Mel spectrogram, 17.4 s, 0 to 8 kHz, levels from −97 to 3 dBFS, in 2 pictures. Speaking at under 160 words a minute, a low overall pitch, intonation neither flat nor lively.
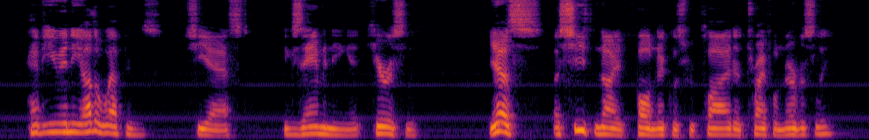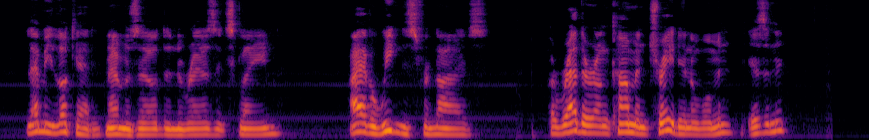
Yes: average, 150 wpm; low, 130 Hz; average, 4.2 semitones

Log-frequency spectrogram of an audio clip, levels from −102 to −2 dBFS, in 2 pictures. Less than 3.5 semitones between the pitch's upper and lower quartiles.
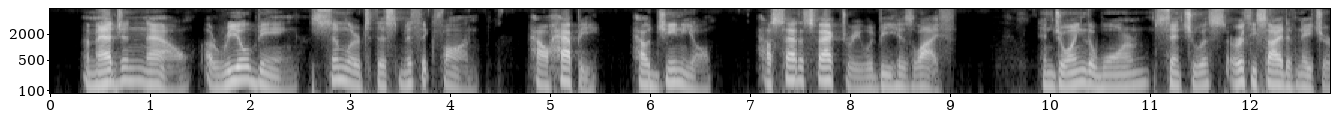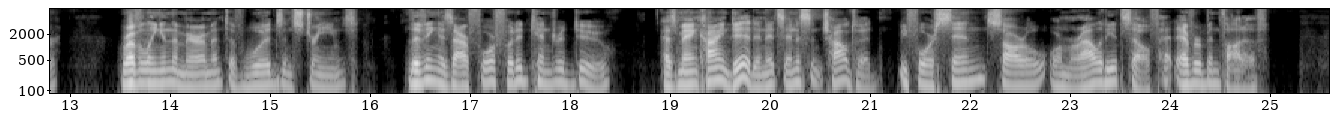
No: average, 3.9 semitones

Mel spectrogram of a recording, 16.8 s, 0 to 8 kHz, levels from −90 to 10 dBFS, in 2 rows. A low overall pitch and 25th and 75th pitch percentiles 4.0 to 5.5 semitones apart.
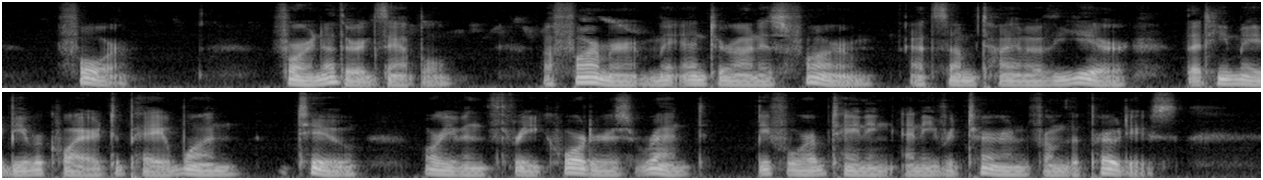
No: very low, 85 Hz; average, 3.5 semitones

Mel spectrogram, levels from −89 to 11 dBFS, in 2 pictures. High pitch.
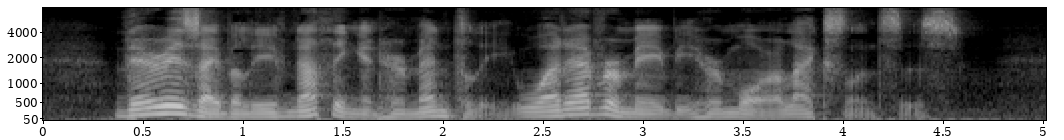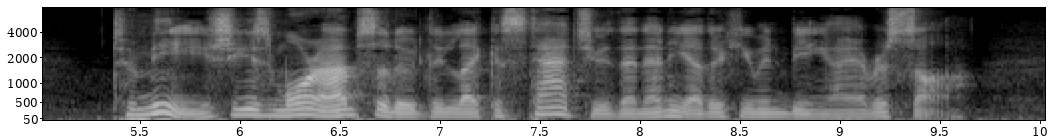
No: low, 110 Hz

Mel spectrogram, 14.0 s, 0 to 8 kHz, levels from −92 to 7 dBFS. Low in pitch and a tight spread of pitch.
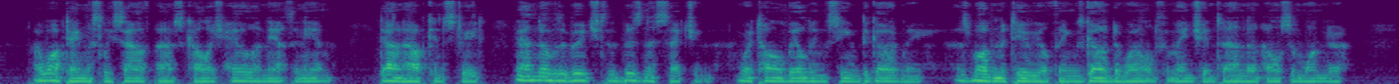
Yes: low, 105 Hz; narrow, 1.9 semitones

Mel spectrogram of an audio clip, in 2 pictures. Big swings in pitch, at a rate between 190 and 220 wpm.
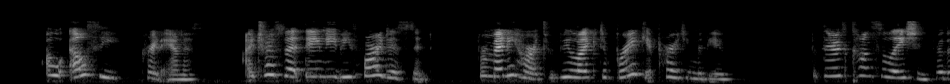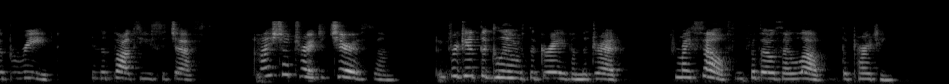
Yes: wide, 6.0 semitones; average, 200 wpm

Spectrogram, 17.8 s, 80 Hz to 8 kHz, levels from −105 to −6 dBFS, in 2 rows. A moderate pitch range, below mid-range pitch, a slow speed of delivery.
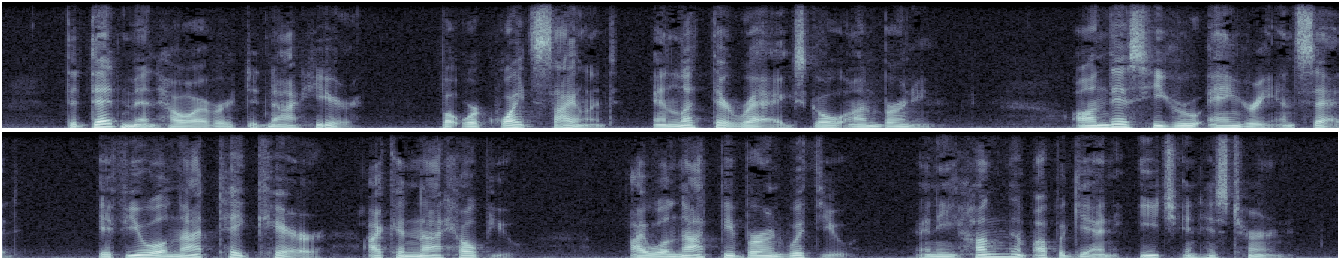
No: average, 3.7 semitones; low, 120 Hz; average, 175 wpm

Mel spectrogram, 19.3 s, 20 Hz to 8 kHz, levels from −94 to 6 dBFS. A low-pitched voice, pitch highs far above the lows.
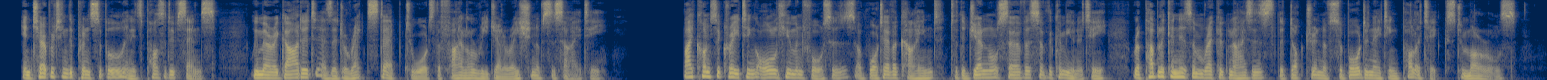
No: low, 110 Hz; average, 4.2 semitones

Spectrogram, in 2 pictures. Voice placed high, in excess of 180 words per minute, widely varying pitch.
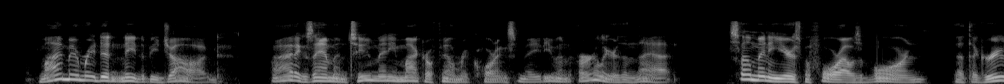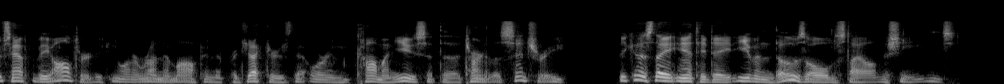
No: low, 115 Hz; average, 190 wpm; wide, 6.5 semitones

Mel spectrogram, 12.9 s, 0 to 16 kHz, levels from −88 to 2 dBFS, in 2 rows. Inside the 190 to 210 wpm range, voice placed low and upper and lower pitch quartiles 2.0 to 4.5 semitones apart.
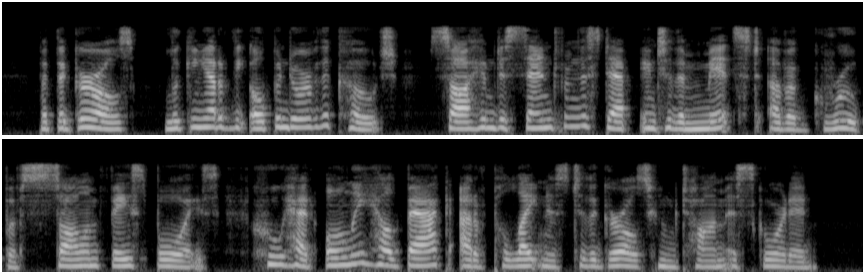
No: average, 195 wpm; high, 190 Hz; average, 2.9 semitones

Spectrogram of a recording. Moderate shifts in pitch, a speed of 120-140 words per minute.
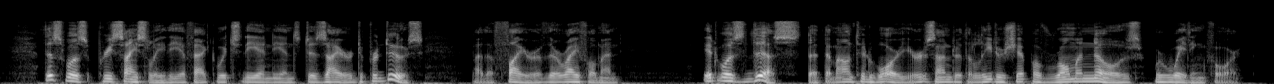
No: average, 4.2 semitones; average, 165 wpm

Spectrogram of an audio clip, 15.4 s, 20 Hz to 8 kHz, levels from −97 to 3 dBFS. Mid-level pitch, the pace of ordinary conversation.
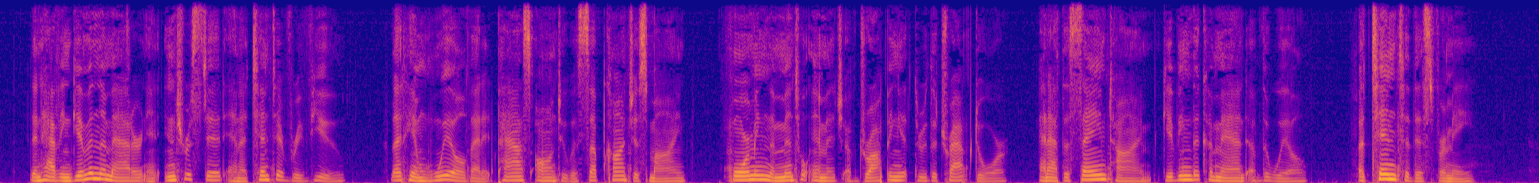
Yes: medium, 145 Hz; average, 190 wpm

